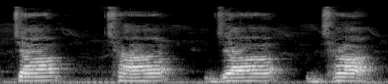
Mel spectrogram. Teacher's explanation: इसके बाद चा वर्ग में तालु, जीभ आपकी जाएगी तालु में टच करेगी।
